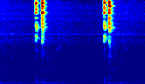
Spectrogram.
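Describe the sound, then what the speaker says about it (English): Two quiet, sharp double clicks of a computer mouse, about a second apart, during design editing in Cricut software, with nothing else audible. "I'm going to go ahead, again, just clicking on the areas that I do not want to keep."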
